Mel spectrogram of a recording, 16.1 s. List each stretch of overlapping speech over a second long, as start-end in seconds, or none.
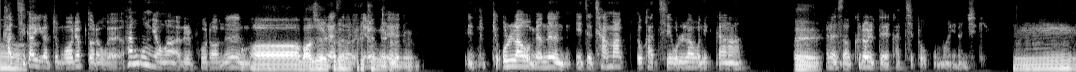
4.8-6.0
